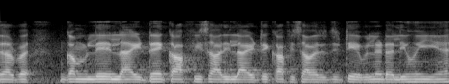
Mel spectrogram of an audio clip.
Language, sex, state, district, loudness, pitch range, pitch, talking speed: Hindi, male, Uttar Pradesh, Jalaun, -17 LUFS, 115-120 Hz, 115 Hz, 175 wpm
